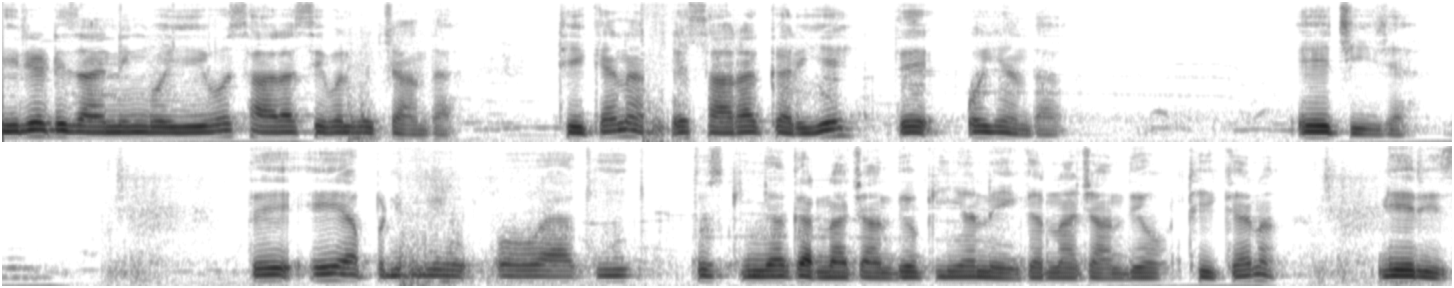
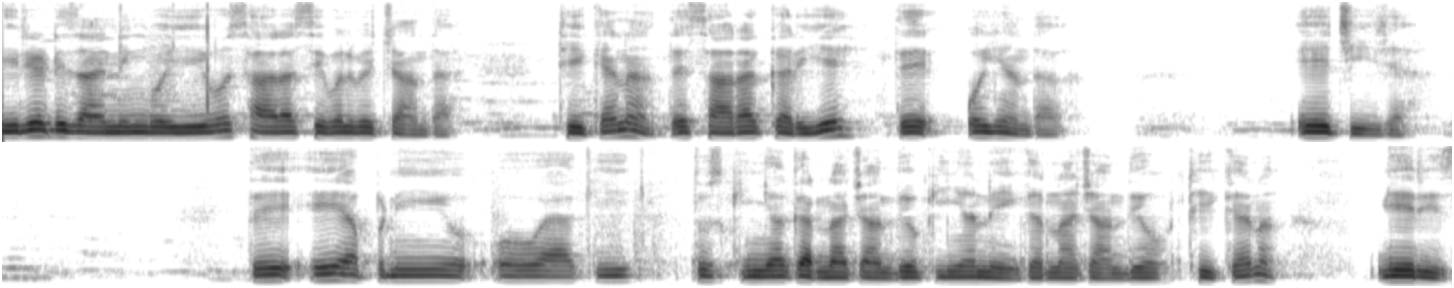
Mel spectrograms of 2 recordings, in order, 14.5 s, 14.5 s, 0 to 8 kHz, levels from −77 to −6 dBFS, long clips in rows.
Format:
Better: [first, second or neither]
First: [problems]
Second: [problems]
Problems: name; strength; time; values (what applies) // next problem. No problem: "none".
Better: second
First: noise reduction (neural separator model SepFormer DNS4)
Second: none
